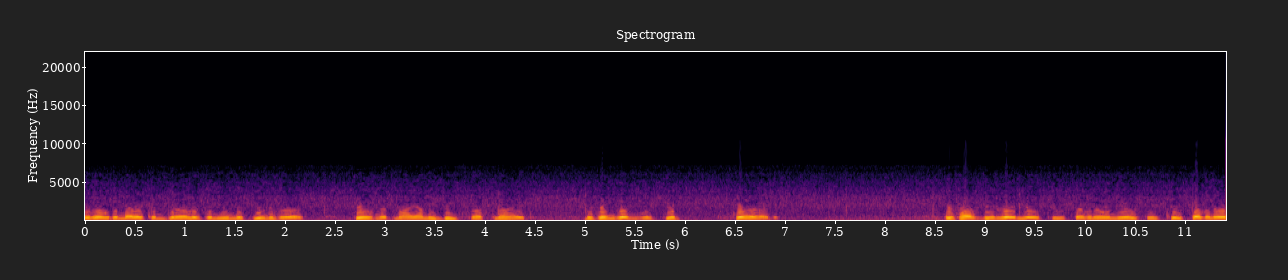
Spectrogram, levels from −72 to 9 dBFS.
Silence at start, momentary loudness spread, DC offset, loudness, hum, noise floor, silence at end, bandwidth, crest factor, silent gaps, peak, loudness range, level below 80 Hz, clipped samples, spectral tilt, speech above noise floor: 0 s; 8 LU; 0.4%; -13 LUFS; none; -36 dBFS; 0 s; 7 kHz; 14 dB; none; 0 dBFS; 3 LU; -44 dBFS; 0.1%; -8.5 dB/octave; 24 dB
